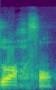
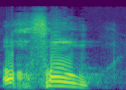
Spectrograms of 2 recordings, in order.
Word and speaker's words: órfão: gráfico, nós não falaríamos órfão, nós falaríamos orfão. E não é assim que a gente fala. Eu falo órfão, você também fala órfão. Então a sílaba tônica está aqui, ó, na penúltima.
